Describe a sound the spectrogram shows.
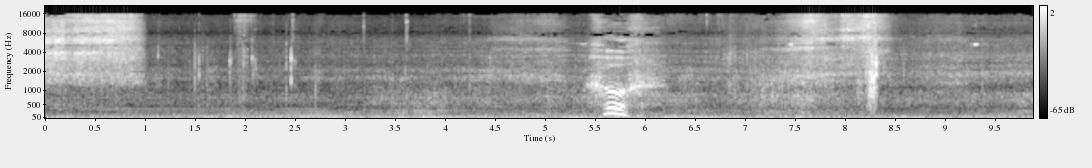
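A car engine revs as tyres spin on snow.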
